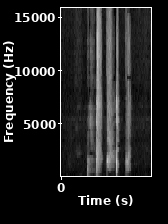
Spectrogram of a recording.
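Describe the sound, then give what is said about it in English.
A brief run of about five hand claps given as a welcome to a new colleague, sharp and fairly loud, in a slightly uneven rhythm, with quiet before and after and no talking. “Thanks for your clap.”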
